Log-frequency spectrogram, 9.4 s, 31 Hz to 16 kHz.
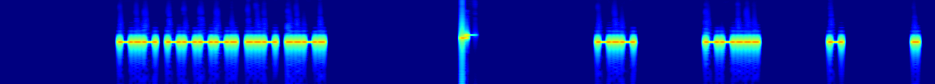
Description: Morse code, heard as a keyed tone, about 30 wpm, spaced as for 15 wpm, 700 Hz. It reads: K9UF K7TE
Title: USA Call Signs - 4 Characters - 6x Character Spacing - 30wpm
